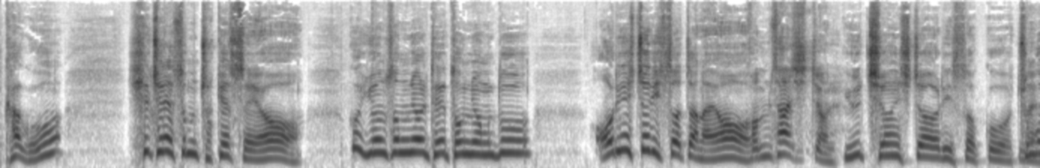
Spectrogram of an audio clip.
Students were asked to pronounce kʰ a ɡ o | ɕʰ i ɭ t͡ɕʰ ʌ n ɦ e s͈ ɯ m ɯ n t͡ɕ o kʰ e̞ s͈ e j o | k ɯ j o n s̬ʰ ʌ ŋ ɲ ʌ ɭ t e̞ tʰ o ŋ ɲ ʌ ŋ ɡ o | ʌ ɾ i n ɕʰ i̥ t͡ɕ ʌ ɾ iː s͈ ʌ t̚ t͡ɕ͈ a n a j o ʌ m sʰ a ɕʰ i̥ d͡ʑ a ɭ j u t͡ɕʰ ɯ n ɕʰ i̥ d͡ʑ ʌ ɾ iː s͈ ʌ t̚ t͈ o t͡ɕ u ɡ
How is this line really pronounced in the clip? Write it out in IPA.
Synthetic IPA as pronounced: kʰ a ɡ o | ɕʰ i ɭ t͡ɕʰ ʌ n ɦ e s͈ ɯ m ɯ n t͡ɕ o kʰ e̞ s͈ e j o | k ɯ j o n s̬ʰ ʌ ŋ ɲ ʌ ɭ t e̞ tʰ o ŋ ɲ ʌ ŋ d o | ʌ ɾ i n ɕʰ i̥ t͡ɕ ʌ ɾ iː s͈ ʌ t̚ t͡ɕ͈ a n a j o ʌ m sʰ a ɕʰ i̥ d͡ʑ ʌ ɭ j u t͡ɕʰ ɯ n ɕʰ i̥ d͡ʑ ʌ ɾ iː s͈ ʌ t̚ k͈ o t͡ɕ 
